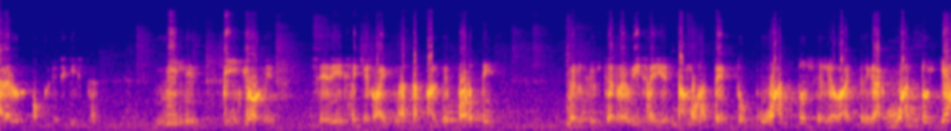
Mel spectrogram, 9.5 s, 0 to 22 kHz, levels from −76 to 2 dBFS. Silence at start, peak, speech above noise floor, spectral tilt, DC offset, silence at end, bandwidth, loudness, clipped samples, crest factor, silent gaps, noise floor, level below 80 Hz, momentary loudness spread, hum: 0 s; 0 dBFS; 26 dB; -3.5 dB/octave; under 0.1%; 0 s; 16 kHz; -14 LUFS; under 0.1%; 16 dB; none; -40 dBFS; -54 dBFS; 17 LU; none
